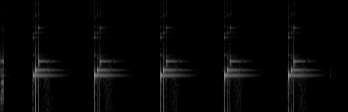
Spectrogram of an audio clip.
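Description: A bright bell-like chime rings out every second or so, each time fading quickly.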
